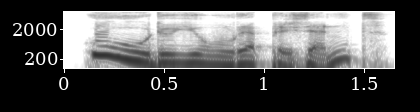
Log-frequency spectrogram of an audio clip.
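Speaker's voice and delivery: loud, commanding dragon demand; stern dragon. A narrator's reading. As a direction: bark it like an irritated dragon. Dragon questions intruders.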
